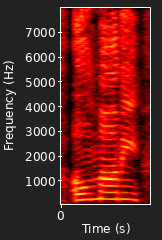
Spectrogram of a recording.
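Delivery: put-on a little girl spotting her dream toy. Little girl voiced in story.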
